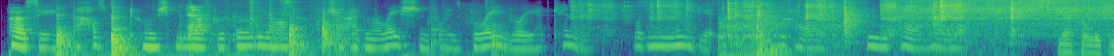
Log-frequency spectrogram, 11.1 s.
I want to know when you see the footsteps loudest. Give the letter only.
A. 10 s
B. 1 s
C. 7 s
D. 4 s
B.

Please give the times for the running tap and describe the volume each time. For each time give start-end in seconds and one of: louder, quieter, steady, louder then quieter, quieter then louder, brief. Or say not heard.
6.5-11.1 louder.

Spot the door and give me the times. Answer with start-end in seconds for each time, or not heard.
2.0-3.6, 7.2-8.7.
